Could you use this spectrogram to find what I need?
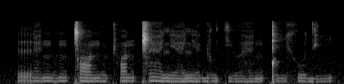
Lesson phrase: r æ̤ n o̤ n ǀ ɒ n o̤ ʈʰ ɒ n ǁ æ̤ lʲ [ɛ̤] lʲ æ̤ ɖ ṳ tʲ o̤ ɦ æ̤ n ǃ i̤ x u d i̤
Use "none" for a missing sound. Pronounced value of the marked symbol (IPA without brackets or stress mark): æ̤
